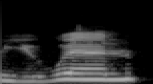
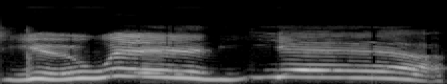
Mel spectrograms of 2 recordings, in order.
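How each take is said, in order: First: Said in the usual way. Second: High, bright "You win! Yeah!" shout; excited victory cheer. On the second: Acted. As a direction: cheer it like you just won. Demoing the game's win message.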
